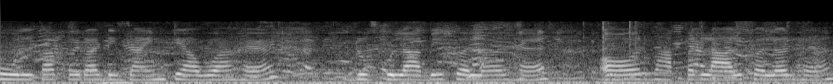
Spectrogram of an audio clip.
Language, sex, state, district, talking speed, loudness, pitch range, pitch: Hindi, female, Maharashtra, Mumbai Suburban, 130 wpm, -17 LUFS, 215-230 Hz, 225 Hz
